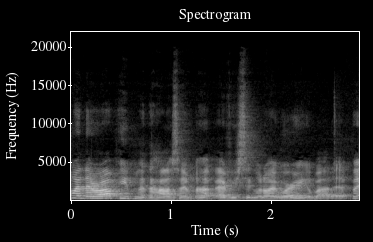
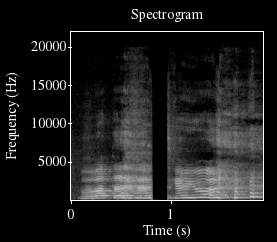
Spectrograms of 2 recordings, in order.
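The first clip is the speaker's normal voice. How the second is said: slow amused disbelief, laughing through it; 7 semitones higher, 4 dB louder, slower than usual. Real, not acted. Surprised at her own reflectiveness, laughing slowly. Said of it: "Look at me being reflective already".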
